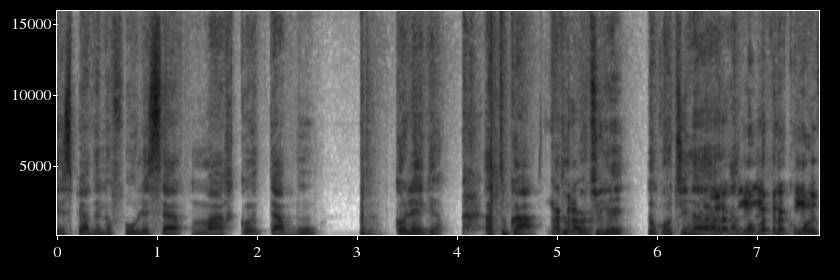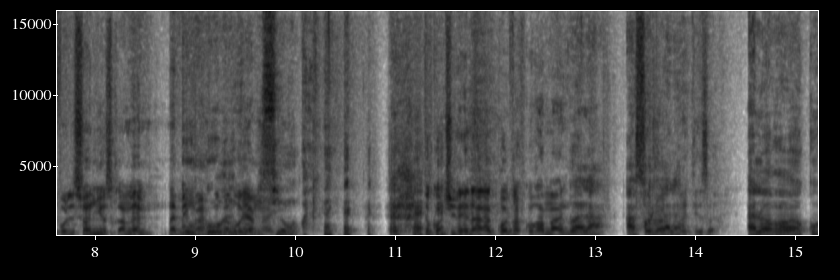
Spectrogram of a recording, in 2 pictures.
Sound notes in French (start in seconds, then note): 4.0 raclement de gorge; 10.0 rires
